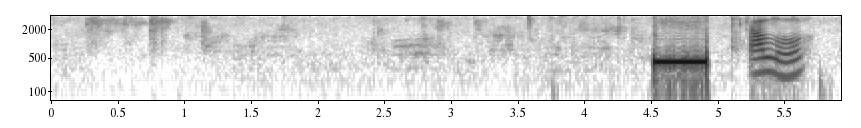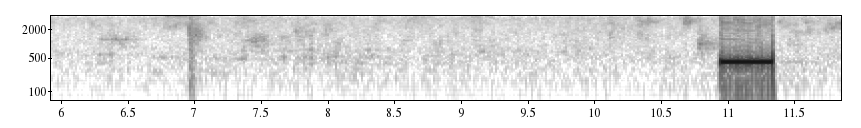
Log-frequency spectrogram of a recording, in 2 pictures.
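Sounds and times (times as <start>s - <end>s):
telephone busy tone after a dropped call: 4.5s - 4.9s, 11.0s - 11.4s
speech: 5.2s - 5.8s.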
